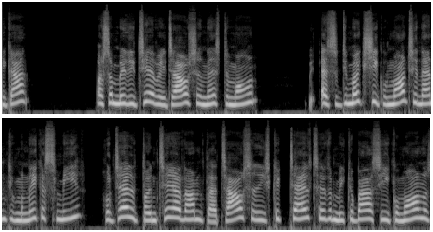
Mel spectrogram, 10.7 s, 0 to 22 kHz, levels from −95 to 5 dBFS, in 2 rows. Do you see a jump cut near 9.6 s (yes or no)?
no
